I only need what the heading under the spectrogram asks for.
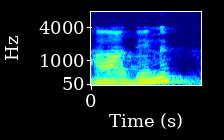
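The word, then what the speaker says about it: هادٍ: Okay, when you stop at the ayat or at the end of the sentence, then hadin is pronounced as had, like you have a sukoon here, had.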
